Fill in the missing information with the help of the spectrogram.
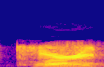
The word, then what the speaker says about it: Karan: It's Karen, right. – K-A-R-A-N, dot WAIGAND at SBA.gov, G-O-V, Karen Wagon.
